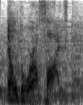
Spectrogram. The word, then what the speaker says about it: Eldora V: Now, is it Eldora V or Combatler or Eldora 5? Fighting side by side, we're gonna put the V in victory. Isn't yours pronounced? Okay, so it is 5.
